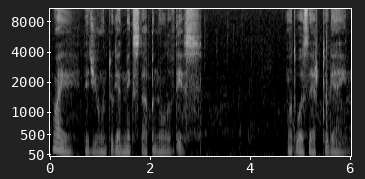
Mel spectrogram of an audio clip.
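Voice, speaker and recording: A man playing a weary, stern orc commander in an ASMR roleplay, speaking in a hushed, deliberate manner that often drops toward a whisper. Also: lowish voice, level tone, a little hiss or hum. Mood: calm, probing. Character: weary male orc commander, stern, measured, dutiful soldier. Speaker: interrogator in a roleplay.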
